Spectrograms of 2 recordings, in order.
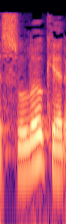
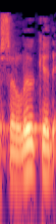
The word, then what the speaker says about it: Seleucid: I was listening to a podcast this week about this very period, and the guy was talking about, he was using a hard C for Seleucid Empire.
